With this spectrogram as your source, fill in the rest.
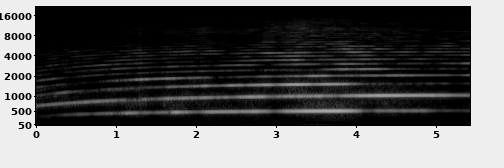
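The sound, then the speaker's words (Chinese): An air-raid siren wails steadily, its tone rising slowly in pitch and swelling louder midway through, with no voices over it. “我是什么时候意识到这个是防空警报呢？”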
